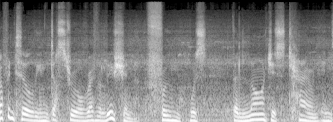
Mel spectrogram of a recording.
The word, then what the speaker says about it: Frome: It's never pronounced Frome, it's always pronounced Frome.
